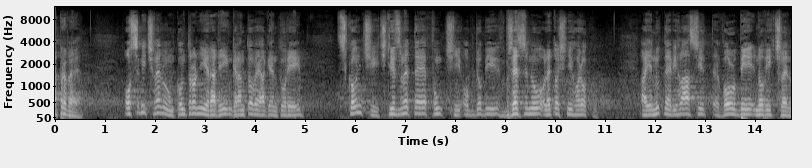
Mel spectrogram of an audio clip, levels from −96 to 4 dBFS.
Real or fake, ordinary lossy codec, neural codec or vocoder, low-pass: real; AAC, 32 kbps; none; 10.8 kHz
